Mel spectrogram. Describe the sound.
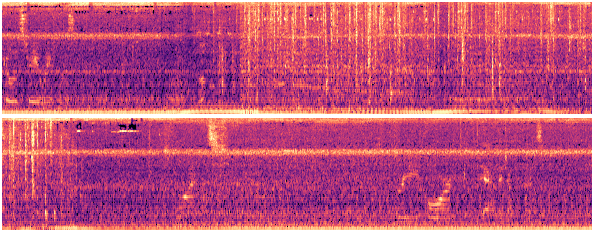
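Vehicle engine droning while driving through rough terrain on a hunting outing, a low, steady rumble that runs throughout, with voices over it at times.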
